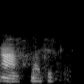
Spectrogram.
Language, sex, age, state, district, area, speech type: Sanskrit, female, 45-60, Tamil Nadu, Thanjavur, urban, conversation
